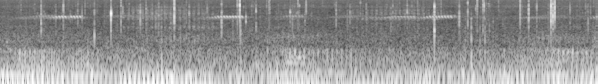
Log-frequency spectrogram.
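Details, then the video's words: Sleeping kitties purring by a crackling fireplace in a spring garden ambience: a steady low rumbling purr fills the background, with sharp fire crackles and pops and short high insect chirps repeating every second or so. "Relax with Cute Sleeping Purring Kitties by a Crackling Fireplace"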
